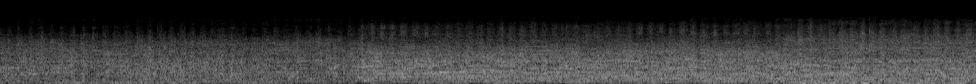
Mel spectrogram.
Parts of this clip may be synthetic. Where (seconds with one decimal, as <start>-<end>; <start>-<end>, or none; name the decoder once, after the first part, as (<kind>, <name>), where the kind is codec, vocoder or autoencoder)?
0.0-1.3 (codec, SNAC); 2.1-9.8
